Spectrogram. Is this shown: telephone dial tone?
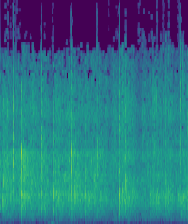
no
